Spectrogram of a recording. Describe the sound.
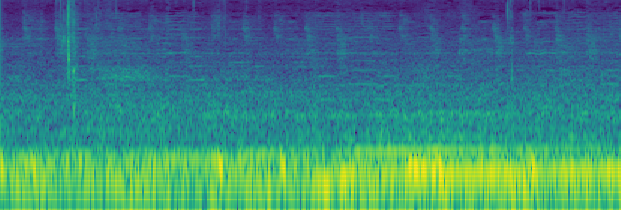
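A car pulls up at a gas station with a steady, low engine rumble that holds throughout at a moderate level.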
